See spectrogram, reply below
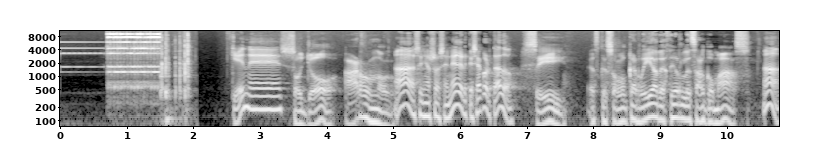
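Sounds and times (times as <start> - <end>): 
telephone bell ringing loudly: 0.0 - 1.8
speech: 2.6 - 10.7.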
